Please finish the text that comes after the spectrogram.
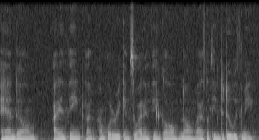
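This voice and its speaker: A woman's voice: low-pitched, completely flat delivery, brisk, dark tone. A woman from the US Midwest telling her personal story in a chatty vlog, with lots of "you know". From Chicago, US Midwest. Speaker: vlogger.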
